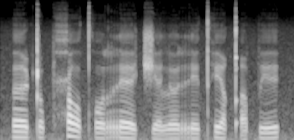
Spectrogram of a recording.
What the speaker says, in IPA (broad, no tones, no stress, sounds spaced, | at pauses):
ɜ ʈ ɔ p ħ ɔ t̪ʰ ɔ r ɛ t͡ʃ ɛ l œ r e t̪ʰ e qʼ ɛ p ɪ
